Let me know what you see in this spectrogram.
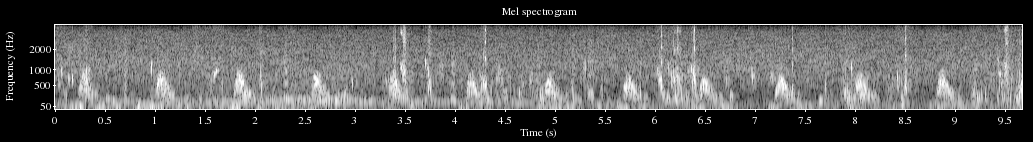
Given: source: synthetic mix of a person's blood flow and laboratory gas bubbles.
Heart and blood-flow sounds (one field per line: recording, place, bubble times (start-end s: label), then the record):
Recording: Doppler ultrasound of blood flow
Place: subclavian vein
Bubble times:
0.01-0.21 s: bubbles
0.24-0.40 s: bubbles
0.93-1.15 s: bubbles
1.36-1.70 s: bubbles
2.04-2.37 s: bubbles
2.76-3.01 s: bubbles
3.27-3.58 s: bubbles
3.67-3.90 s: bubbles
3.94-4.04 s: bubbles
4.21-4.92 s: bubbles
5.12-5.55 s: bubbles
5.76-5.90 s: bubbles
6.00-6.46 s: bubbles
6.72-6.84 s: bubbles
6.93-7.04 s: bubbles
7.14-7.22 s: bubbles
7.33-7.42 s: bubbles
7.61-7.75 s: bubbles
7.83-8.24 s: bubbles
8.30-8.58 s: bubbles
9.14-9.68 s: bubbles
From the record:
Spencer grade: 3 (all of the cardiac periods contain showers or single bubble signals, but not dominating or overriding the cardiac motion signals)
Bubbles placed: anywhere in the cardiac cycle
